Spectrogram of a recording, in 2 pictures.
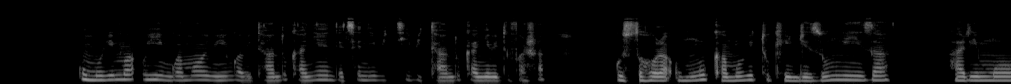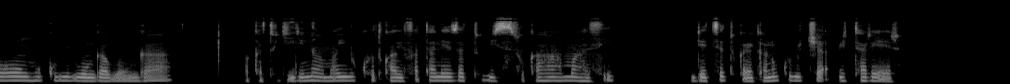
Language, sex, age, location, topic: Kinyarwanda, female, 36-49, Kigali, agriculture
